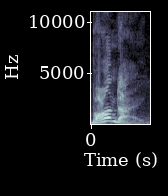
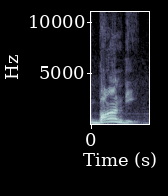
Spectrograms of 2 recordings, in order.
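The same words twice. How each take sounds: First: It is pronounced the way Australians say it. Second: It is pronounced the way the spelling suggests. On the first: "Australians pronounce it Bondi" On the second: "It looks like it should be Bondi"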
